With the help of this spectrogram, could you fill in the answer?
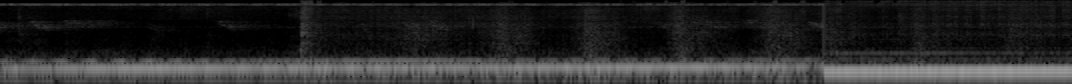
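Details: Daewoo direct-drive inverter washer-dryer during spin as rpm rises: loud siren-like whine, not from bearings or drain motor; cause was a faulty hall sensor on the stator, replaced and noise gone.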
